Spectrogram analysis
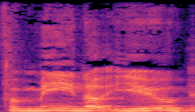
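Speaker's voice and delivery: shrill, very high, loud shout. Retelling a moment when they had to call out to someone; retelling a shout. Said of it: "I had to shout".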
